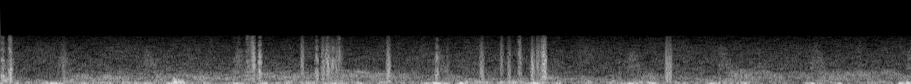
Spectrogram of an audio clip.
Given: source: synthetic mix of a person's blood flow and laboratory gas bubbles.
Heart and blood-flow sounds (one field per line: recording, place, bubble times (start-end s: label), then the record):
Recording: Doppler ultrasound of blood flow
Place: subclavian vein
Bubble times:
0.00-0.15 s: bubbles
From the record:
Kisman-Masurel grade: 113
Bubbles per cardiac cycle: 1 to 2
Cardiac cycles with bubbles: 1 to 10%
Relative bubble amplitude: loud (0.450 to 0.775)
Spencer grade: 1 (occasional bubble signal discernible with the cardiac motion signal, with majority of cardiac periods free of bubbles)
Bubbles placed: anywhere in the cardiac cycle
